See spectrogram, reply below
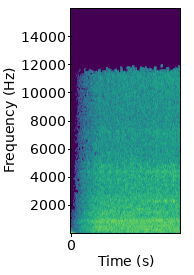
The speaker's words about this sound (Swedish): Han heter Gordon Wassenaar och honom fick vi en åktur med i hans traktor.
